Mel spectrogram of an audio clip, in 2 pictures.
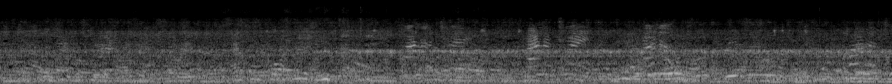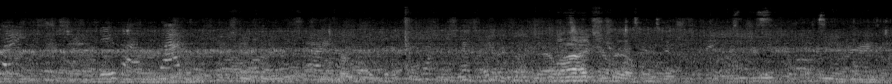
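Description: A model diesel locomotive rolls along its track.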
